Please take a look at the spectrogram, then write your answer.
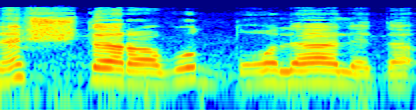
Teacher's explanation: کر کے اس کے بعد واو کو ضاد سے ملائیں گے، واو کا پیش مکمل ہونٹ گول کر کے پڑھیں گے اور ضاد کو بہت اچھا سا پر کر کے پڑھنا ہے،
